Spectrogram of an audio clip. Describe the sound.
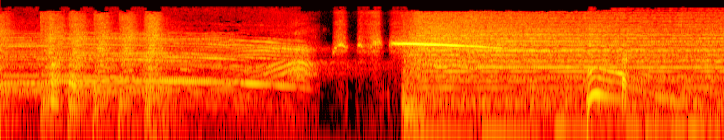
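A voice imitates a mambo bandleader's shout: wavering, pitch-sliding vocal cries, a brief break, then a high drawn-out squeal that sinks slowly, with a short sharp yelp near the end.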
